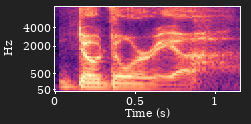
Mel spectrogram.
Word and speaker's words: Dodoria: Luke says, so Doris, and then he says, Doria, however you pronounce it. Dodoria.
